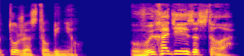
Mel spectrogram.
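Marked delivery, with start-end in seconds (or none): 1.6-3.0 high, forceful character holler; roared order. A narrator's reading. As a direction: snap out the order in a raised voice. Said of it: "рявкнула Лика". (грозный окрик)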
